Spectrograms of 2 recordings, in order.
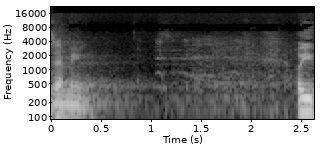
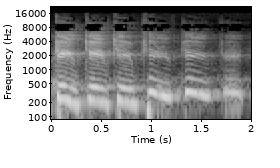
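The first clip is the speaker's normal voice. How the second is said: each Keith climbs higher; mock rising name call; 10 semitones higher, much slower than usual. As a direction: copy him repeating Keith, going up in pitch every time. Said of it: "You went".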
